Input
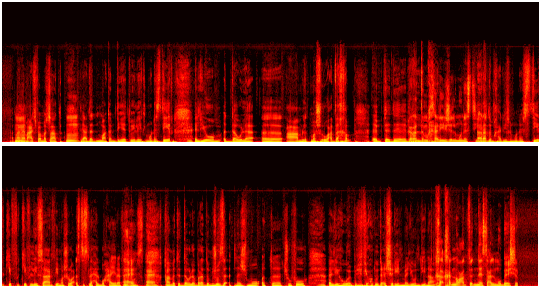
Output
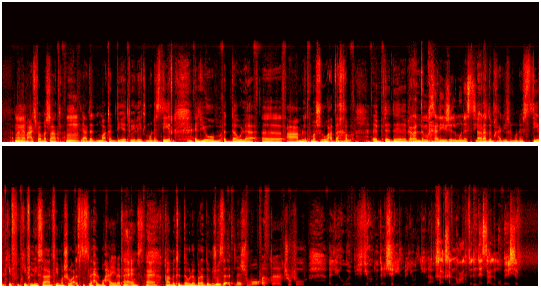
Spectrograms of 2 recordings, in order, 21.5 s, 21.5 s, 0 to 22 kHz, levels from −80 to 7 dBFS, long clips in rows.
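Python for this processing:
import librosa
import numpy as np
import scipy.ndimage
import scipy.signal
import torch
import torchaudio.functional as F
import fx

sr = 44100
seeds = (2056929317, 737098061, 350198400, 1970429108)

y = fx.filter_sweep_highpass(x, sr, from_hz=140.0, to_hz=3800.0, start_s=14.54, end_s=17.17, q=1.9)
y = fx.sustainer(y, sr, db_per_s=140.0)
y = F.gain(torch.from_numpy(y), -3.5).numpy()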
